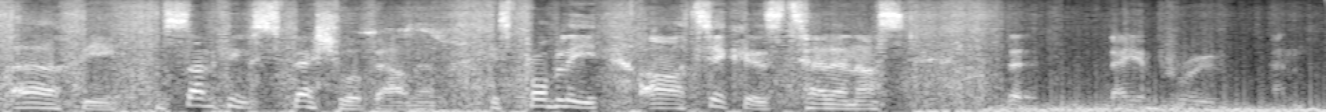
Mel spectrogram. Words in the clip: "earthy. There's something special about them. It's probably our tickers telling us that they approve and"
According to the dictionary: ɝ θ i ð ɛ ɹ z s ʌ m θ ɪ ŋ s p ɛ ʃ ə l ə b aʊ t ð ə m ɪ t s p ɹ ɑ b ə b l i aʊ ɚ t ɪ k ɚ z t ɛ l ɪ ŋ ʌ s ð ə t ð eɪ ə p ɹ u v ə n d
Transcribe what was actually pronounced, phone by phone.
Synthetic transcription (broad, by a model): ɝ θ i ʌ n s ʌ m θ ɪ ŋ s p ɛ ʃ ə l ə b aʊ t ð ə m ɪ t s p ɹ ɑ b ə b l i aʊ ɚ t ɪ k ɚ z t ɛ l ɪ ŋ ʌ s ð ə t ð eɪ ə p ɹ u v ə n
